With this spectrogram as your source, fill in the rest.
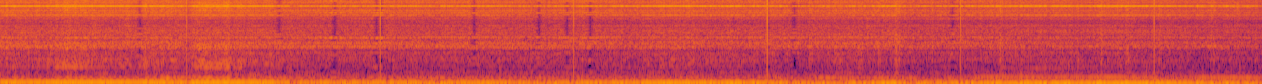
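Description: Wind rushes past the car.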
